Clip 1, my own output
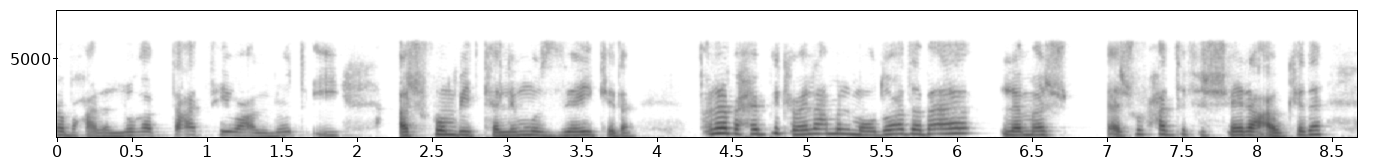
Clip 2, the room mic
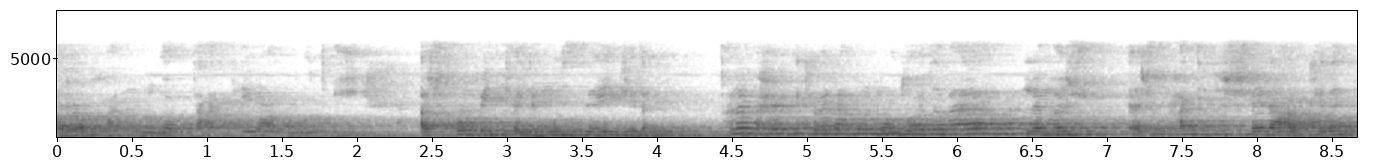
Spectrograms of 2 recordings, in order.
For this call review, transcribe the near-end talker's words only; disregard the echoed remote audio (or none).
none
